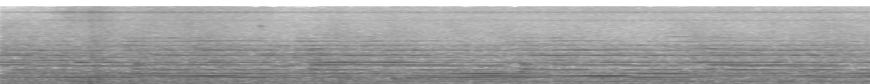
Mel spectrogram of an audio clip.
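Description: Church bells ringing faintly, overlapping held tones at several pitches sounding one after another.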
